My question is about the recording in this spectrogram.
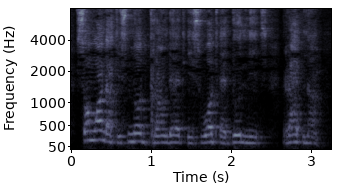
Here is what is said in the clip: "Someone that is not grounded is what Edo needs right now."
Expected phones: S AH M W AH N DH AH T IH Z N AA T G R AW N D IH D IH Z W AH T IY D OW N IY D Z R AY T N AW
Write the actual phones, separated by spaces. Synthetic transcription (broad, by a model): S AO M W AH N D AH T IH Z N AA T G R AW N D IH D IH S W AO T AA D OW N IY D S R AY T N AW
